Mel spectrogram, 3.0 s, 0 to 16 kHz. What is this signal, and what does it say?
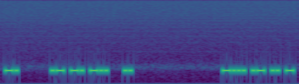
Morse code, heard as a keyed tone, about 50 wpm, 600 Hz, with radio noise. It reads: N AND I BAIT
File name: archived / CRSnet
